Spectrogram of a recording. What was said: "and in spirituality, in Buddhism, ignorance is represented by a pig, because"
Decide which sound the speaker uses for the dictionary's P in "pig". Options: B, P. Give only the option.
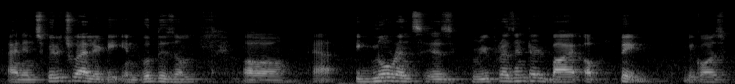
P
